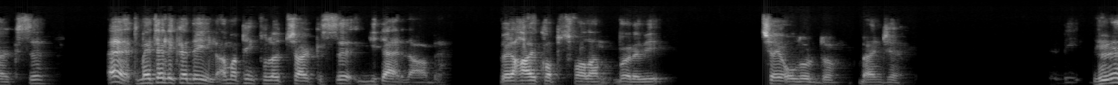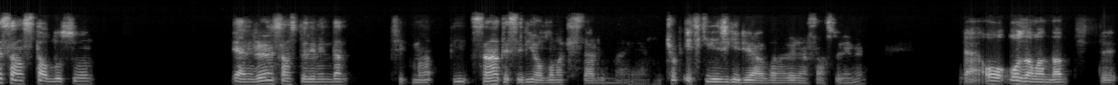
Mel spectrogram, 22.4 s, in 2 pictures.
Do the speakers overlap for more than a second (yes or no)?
no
